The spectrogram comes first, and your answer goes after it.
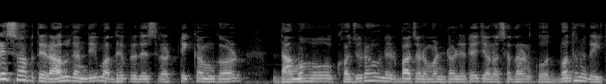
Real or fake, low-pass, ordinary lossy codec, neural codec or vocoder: real; 7.2 kHz; none; none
